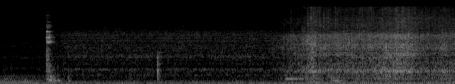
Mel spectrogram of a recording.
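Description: Apple slices caramelizing in honey and ghee in a pot, sizzling and being stirred; the sizzling starts about three seconds in. A sharp click comes about half a second in.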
